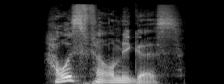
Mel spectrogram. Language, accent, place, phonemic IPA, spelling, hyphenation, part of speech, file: German, Germany, Berlin, /ˈhaʊ̯sˌfœʁmɪɡəs/, hausförmiges, haus‧för‧mi‧ges, adjective, De-hausförmiges.ogg
- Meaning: strong/mixed nominative/accusative neuter singular of hausförmig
